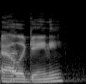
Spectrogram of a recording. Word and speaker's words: Allegheny: North Allegheny? Allegheny? – Sure. Out of Pennsylvania. – A-L-L-E-G-H-E-N-Y. – Out of a Pennsylvanian high school. – Yeah. – Allegheny? – Allegheny in Wexford, Pennsylvania.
